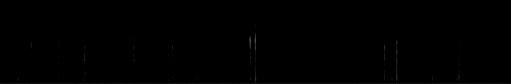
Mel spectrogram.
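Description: Long glitter nails scratch and tap the metal mic capsule rings of a small black handheld Tascam recorder. Sparse, sharp, bright clicks and scrapes stand out over a quiet, steady low hum and hiss, with the loudest pair of ticks landing close together mid-clip and another pair near the end. Each click is very short and dies away almost instantly.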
